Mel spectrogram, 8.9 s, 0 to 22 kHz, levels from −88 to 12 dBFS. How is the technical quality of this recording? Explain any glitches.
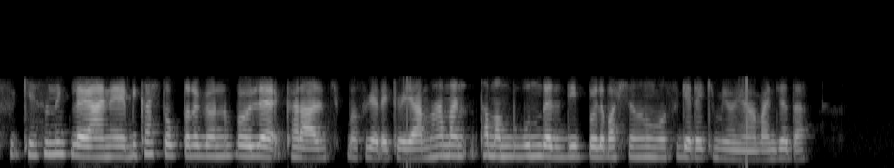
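The recording carries speech over a narrowband telephone path, with faint level-following quantisation hiss and nothing above about 3.4 kHz. There are three brief glitches: bit errors on a digital phone line, at 1.22–1.30 s, 4.08–4.11 s and 7.43–7.48 s. Each burst flips a few bits, so individual samples jump to wrong values. Hits on sign or high-order bits produce sharp ticks, heard as short crackle over otherwise unchanged speech. The error rate is low, between about 0.1 and 0.3 percent, and is heaviest in the last burst.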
